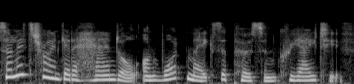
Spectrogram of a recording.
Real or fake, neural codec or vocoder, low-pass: real; none; 7.2 kHz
